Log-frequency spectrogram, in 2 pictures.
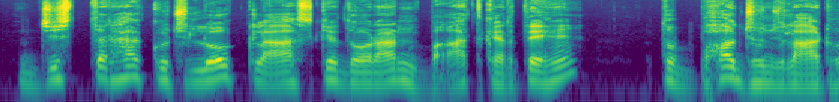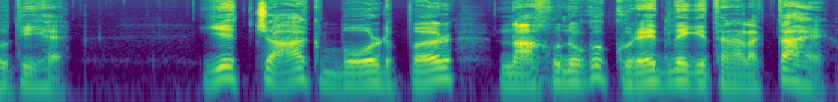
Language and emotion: Urdu, disgusted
